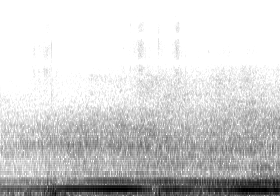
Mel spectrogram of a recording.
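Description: An engine running with a steady low hum, growing louder to a peak about two seconds in, easing off, then swelling again near the end.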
